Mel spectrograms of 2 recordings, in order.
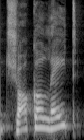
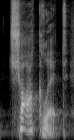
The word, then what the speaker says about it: chocolate: Did I say chocolate? Chocolate, 3 syllables? No, I said chocolate. Choc, like tiza, no chocolate, chocolate. ¿Ves? El problema es eso. ¿Quiere decir la gente late o quiere meter ese o? Pero es ninguno. Es chalk, tiza, lit, chocolate. No, porque claro, no es a lit, it's lit, chocolate. 2 sílabas.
